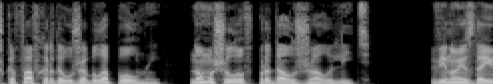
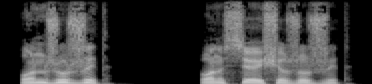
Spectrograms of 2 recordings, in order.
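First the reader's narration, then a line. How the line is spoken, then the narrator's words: Muffled growl. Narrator (Russian): с приглушенным рычанием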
